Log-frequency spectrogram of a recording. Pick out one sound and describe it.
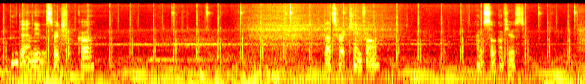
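Footsteps walk steadily on a hard tiled floor.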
